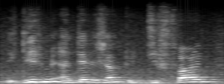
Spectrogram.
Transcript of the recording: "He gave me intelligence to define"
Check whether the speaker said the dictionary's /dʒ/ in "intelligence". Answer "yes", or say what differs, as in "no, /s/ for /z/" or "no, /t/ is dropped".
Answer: no, /ʒ/ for /dʒ/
